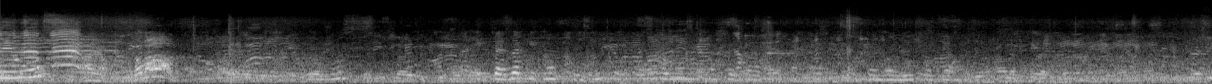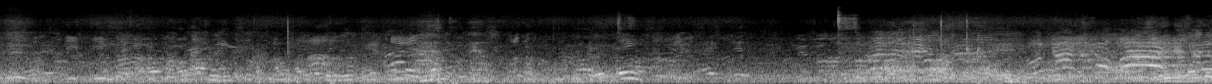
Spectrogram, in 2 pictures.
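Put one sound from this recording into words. Players shout to each other across an open pitch.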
